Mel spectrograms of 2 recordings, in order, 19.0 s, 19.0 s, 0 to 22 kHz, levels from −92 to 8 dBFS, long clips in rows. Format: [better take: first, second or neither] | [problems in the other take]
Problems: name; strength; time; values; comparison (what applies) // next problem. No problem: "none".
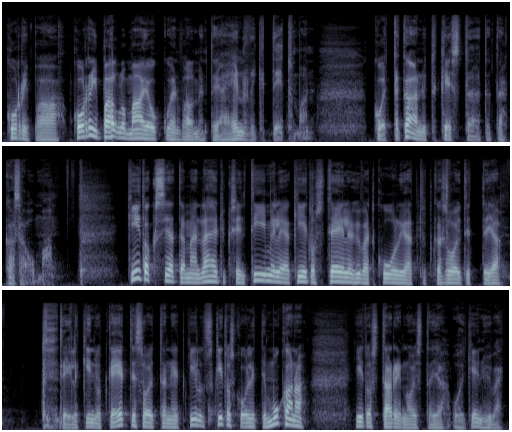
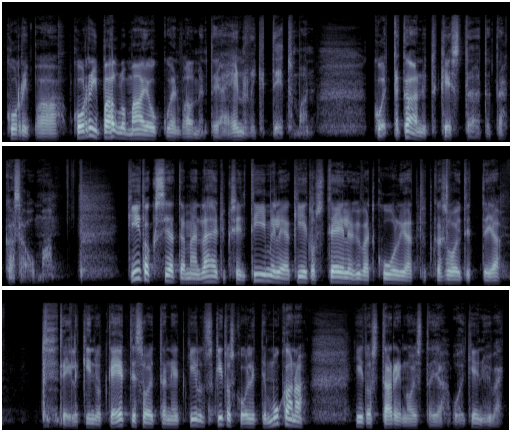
first | thin; somewhat; fading below 300 Hz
